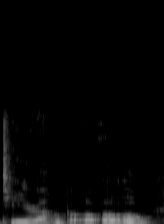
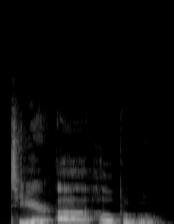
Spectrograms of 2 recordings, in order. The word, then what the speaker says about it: Teahupo'o: him, I think it's Teahupo'o, I think, or Teahupo'o or something, whatever it is. It starts with tear, though. Apparently you say tear at the start, which is so ludicrous.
